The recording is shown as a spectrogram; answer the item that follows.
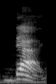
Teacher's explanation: dia hujung lidah belakang gigi hadapan, belakang gusi.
